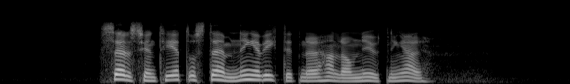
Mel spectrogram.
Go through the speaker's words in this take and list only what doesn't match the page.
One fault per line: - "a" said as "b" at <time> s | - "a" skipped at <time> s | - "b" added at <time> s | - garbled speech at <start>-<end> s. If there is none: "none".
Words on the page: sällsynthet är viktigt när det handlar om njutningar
- "och stämning" added at 1.9 s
